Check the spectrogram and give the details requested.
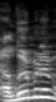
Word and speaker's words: aluminum: Like, you guys say aluminum, we say aluminium. You drop the syllable, but then in military, you say military, you added the syllable.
